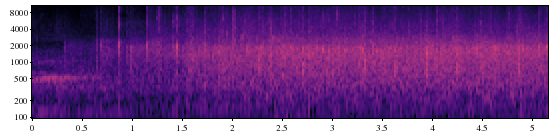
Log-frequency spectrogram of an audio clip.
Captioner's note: applause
